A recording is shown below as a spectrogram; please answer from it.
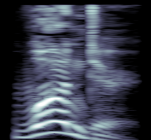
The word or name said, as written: wander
